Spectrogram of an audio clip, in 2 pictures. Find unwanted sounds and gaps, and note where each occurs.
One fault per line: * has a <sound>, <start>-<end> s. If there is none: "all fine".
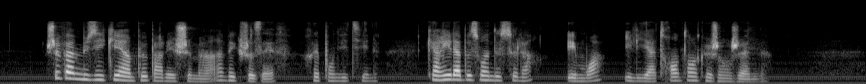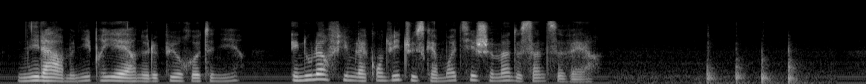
* has a thud, 15.7-16.8 s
